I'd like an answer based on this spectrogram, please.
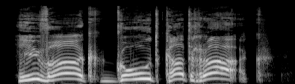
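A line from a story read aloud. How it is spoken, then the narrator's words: Ferocious frustrated yell. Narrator (Russian): свирепо завопил орк, которому прибывшие из другого времени чужаки никак не отвечали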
